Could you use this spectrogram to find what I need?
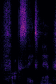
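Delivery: under-the-breath whispered "Fuck's sakes"; barely voiced sigh of disbelief; exasperated whisper. Real, not acted. Streamer reacting to a crude chat comment, whispering in disbelief.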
